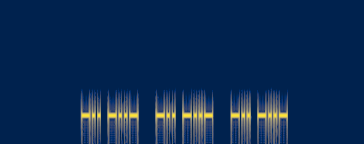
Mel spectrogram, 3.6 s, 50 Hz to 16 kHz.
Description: Morse code, heard as a keyed tone, about 44 wpm, 700 Hz. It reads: DX DX DX
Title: Abbreviations Repeated 3x - 45wpm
